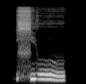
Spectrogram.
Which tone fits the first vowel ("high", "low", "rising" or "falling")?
falling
